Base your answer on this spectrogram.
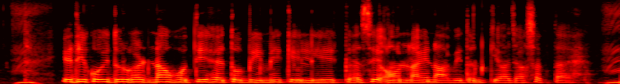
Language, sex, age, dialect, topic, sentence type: Hindi, female, 41-45, Garhwali, banking, question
